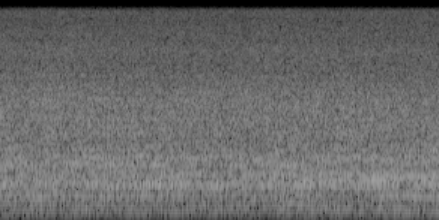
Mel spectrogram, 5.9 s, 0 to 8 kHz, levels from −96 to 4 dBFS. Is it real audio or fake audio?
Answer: real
